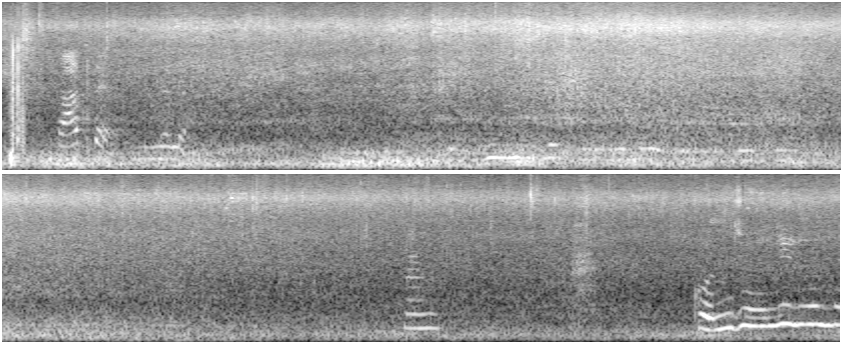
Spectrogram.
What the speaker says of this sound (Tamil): இடி இடிக்குது, மின்னலும் வருது.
